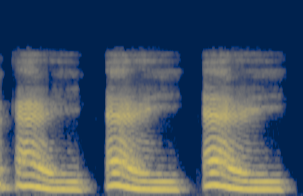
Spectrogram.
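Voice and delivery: slow, low repeated এই for students to copy; sound drill. Shown as a demonstration. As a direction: drill এই slowly, one by one. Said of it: "আপনি যেন এটা দেখলে এই বুঝে যান". (ধীরে ধীরে এই এই এই বলা)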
